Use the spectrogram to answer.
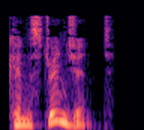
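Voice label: "constringent", English, British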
